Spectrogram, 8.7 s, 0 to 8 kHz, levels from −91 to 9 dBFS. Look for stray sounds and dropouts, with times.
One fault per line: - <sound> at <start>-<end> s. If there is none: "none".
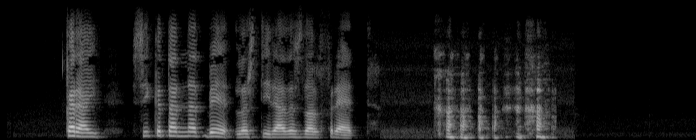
- laugh at 5.4-7.0 s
